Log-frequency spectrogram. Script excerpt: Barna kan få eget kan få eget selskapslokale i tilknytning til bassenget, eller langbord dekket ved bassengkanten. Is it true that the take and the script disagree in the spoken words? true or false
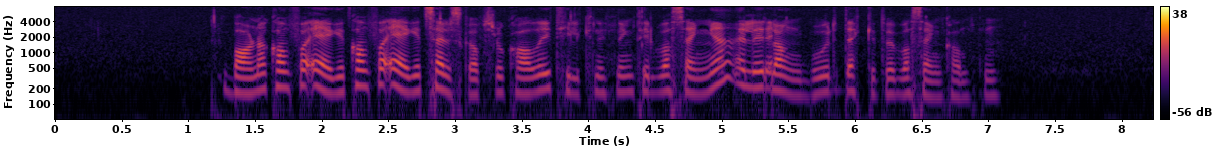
false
